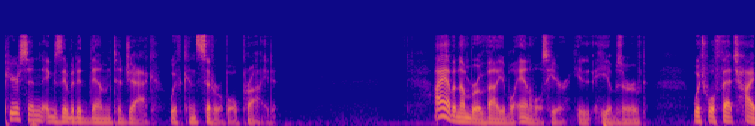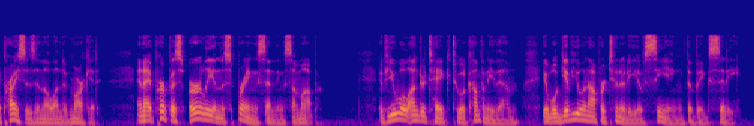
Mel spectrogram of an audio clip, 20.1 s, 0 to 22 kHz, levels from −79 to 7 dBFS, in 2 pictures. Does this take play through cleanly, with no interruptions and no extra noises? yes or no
yes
